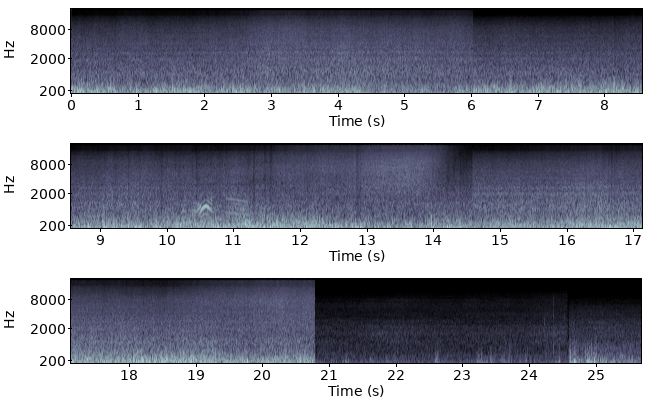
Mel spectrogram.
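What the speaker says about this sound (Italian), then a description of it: "le onde entrano dentro le scoglie e fanno effetto geyser" Ocean waves surge into the rocks on the Lanzarote coast and burst upward like a geyser, a loud continuous roar of surf mixed with wind buffeting the microphone, dropping to quieter wind near the end.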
